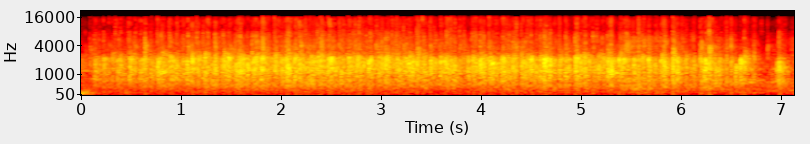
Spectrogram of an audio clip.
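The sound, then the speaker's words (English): Steady applause from an audience welcoming the speaker Polaris to a talk on computing genomes and privacy, a dense wash of many hands clapping at an even level for about seven seconds, tapering slightly at the end, with no voices over it. “Please give a very big applause to Polaris.”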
